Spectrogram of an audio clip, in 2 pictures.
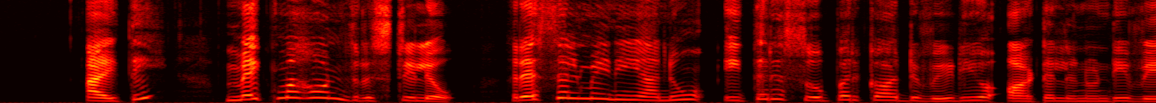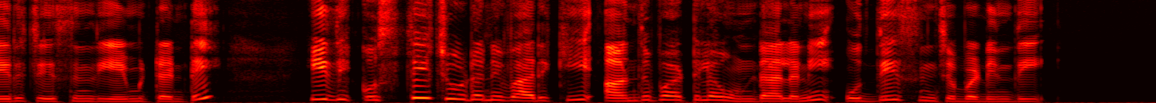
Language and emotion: Telugu, neutral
